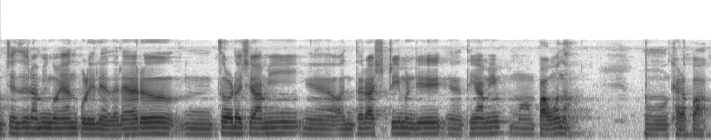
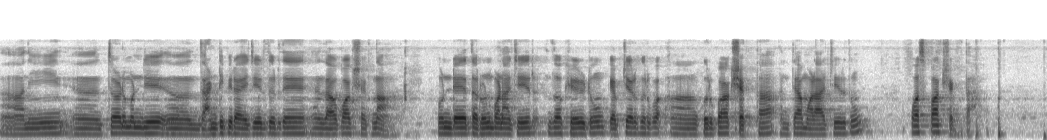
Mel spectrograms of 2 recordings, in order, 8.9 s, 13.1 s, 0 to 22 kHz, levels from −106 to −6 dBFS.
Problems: none marked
